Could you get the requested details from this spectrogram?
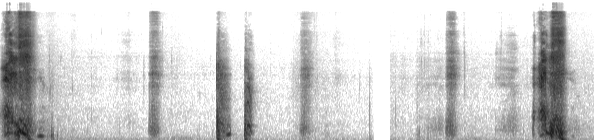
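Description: Two loud sneezes with a few short sniffs and catches between them in a quiet room. Repeated sneezing.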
